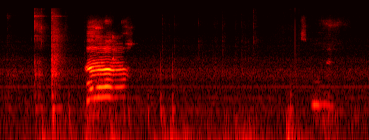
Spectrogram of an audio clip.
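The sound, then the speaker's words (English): Quiet typing on a computer keyboard as a chat message is typed during a Zoom meeting: a few quick, scattered key clicks in short bursts, with a brief louder burst of sound near the start and a faint background hum. “So yeah, you're typing to me. Oh. As well at this moment.”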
